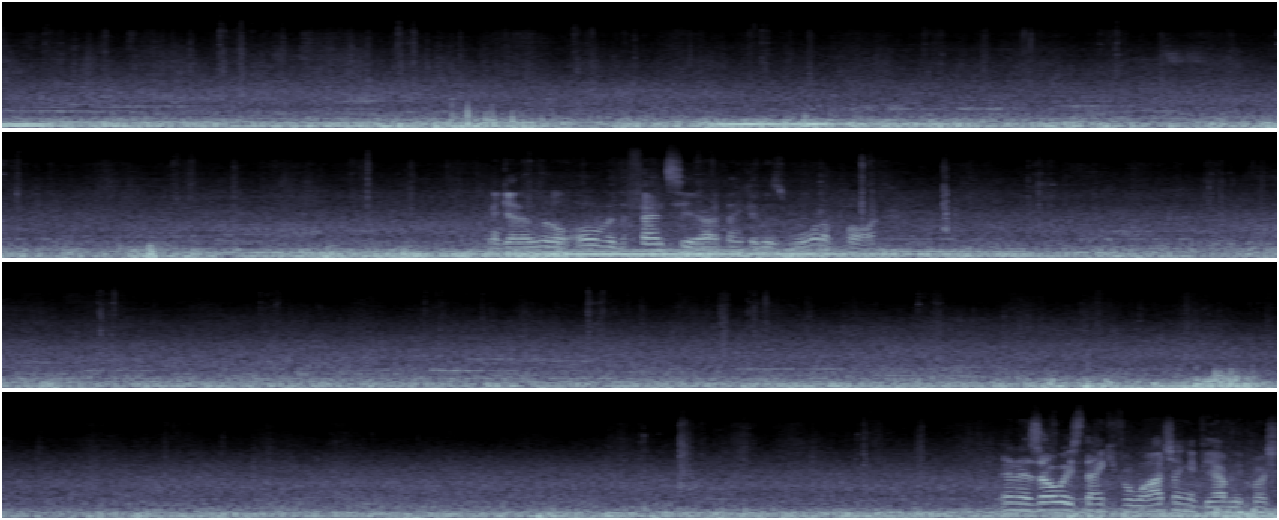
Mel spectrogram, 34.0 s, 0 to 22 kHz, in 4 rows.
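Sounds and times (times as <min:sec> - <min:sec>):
road traffic rumble: 0:00.0 - 0:34.0.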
